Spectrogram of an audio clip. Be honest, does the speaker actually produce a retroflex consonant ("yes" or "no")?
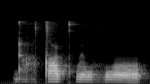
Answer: yes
